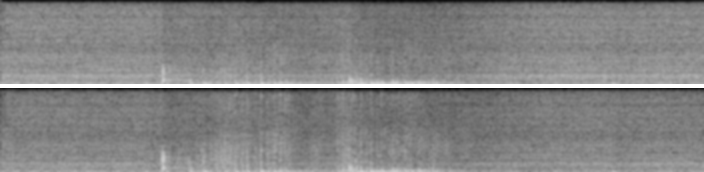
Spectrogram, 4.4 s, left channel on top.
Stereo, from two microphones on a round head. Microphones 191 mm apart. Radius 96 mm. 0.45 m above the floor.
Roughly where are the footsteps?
Right.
